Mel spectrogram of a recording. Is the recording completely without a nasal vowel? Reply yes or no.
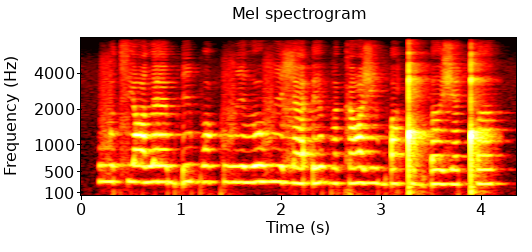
yes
